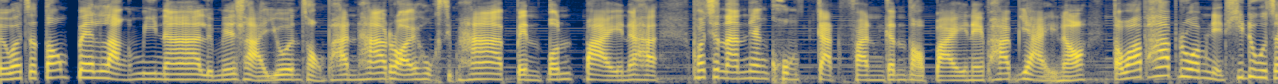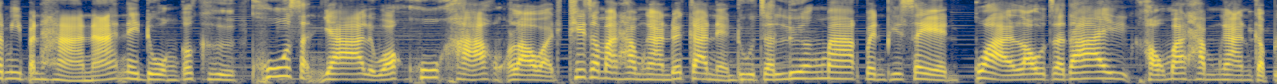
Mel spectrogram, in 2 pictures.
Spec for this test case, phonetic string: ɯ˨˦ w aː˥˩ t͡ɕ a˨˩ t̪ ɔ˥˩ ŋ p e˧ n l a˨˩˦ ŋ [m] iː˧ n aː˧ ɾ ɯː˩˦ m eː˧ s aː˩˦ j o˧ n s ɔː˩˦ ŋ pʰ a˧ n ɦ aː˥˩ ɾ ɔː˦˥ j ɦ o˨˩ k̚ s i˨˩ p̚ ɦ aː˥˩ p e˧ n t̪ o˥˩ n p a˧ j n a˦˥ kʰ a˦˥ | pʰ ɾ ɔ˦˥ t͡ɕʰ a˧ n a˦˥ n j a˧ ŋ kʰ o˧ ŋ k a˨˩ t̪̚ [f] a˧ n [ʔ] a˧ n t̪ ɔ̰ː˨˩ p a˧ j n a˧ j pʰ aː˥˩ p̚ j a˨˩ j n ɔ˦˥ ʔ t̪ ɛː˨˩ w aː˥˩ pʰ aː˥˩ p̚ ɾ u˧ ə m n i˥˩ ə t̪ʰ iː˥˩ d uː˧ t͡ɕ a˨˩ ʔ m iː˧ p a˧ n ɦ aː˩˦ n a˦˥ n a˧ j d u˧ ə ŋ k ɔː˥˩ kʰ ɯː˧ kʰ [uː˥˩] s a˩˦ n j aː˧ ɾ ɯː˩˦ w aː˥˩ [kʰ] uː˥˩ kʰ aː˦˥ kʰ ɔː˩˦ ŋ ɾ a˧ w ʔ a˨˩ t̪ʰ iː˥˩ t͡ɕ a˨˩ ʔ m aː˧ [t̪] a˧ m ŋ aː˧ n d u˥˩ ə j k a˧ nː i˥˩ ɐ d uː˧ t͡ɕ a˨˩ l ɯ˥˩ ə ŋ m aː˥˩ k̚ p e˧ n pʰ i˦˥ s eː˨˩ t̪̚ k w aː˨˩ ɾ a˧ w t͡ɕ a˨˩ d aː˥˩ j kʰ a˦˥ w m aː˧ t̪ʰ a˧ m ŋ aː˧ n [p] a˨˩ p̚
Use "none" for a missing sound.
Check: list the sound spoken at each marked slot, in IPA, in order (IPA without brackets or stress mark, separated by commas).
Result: m, f, k, uː˥˩, kʰ, t̪ʰ, k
